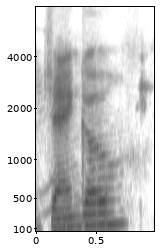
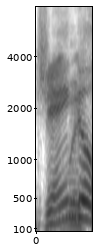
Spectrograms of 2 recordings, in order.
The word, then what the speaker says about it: Django: was Didn't he do Django too? Or was Yeah. this- yeah. the D is silent. And Django With was hey, Wood.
